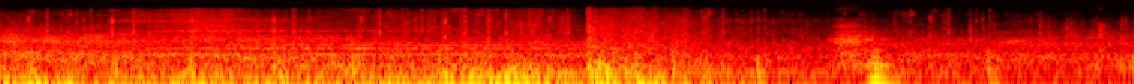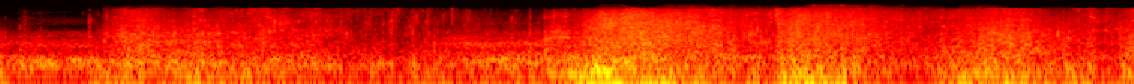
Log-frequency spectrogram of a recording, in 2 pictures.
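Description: Footsteps crunch over rocky ground.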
